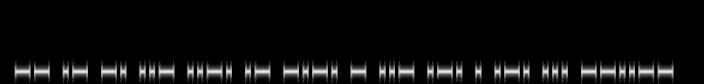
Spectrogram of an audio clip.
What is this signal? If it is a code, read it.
Morse code, heard as a keyed tone, about 25 wpm, 600 Hz. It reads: MANUFACTURERS,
